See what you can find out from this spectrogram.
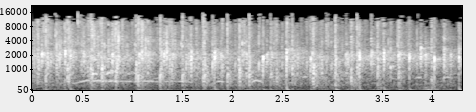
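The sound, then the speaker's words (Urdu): A studio audience at a quiz show applauds a team's correct answer: dense, rapid clapping that holds steady and grows slightly stronger toward the end. “زوردار تالیوں سے ان کی حوصلہ افزائی کیجیے”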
